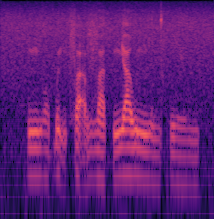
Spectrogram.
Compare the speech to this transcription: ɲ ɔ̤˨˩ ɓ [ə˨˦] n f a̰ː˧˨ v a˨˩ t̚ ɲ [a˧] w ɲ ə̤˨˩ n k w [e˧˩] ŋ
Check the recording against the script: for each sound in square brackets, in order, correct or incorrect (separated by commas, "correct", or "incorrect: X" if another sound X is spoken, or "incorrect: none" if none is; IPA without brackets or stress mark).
incorrect: ə̰˧˨, correct, incorrect: e̤˨˩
